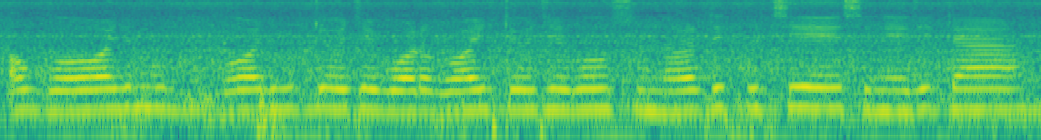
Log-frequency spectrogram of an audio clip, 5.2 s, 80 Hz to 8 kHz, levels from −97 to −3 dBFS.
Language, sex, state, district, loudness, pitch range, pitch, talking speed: Odia, female, Odisha, Sambalpur, -16 LUFS, 210-220 Hz, 215 Hz, 105 wpm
